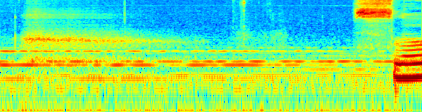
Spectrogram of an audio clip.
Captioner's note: inhales deeply; exhales deeply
